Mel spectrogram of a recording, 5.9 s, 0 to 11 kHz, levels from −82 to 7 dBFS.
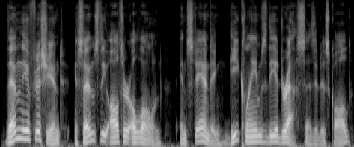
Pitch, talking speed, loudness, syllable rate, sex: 115 Hz, 160 wpm, -17 LUFS, 4.9 syllables/s, male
